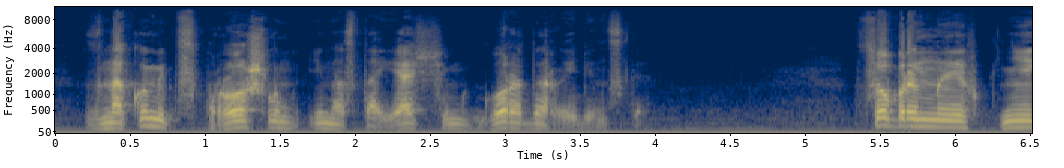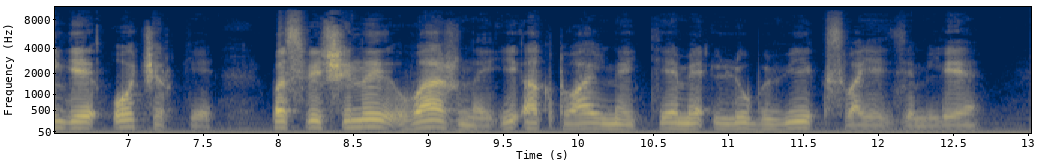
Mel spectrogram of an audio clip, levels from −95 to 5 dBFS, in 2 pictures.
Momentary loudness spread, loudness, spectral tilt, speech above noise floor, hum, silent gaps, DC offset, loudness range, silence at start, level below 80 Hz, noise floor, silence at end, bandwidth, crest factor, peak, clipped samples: 17 LU; -25 LUFS; -4.5 dB/octave; 32 dB; none; none; 0.9%; 6 LU; 0.2 s; -60 dBFS; -58 dBFS; 0.35 s; 10 kHz; 20 dB; -6 dBFS; under 0.1%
